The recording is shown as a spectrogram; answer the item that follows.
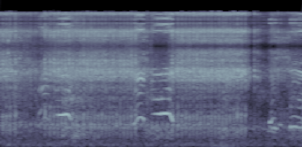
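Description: A rapid, steady rattle of airsoft guns firing in full-auto bursts, easing off about three seconds in, with faint distant shouts.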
